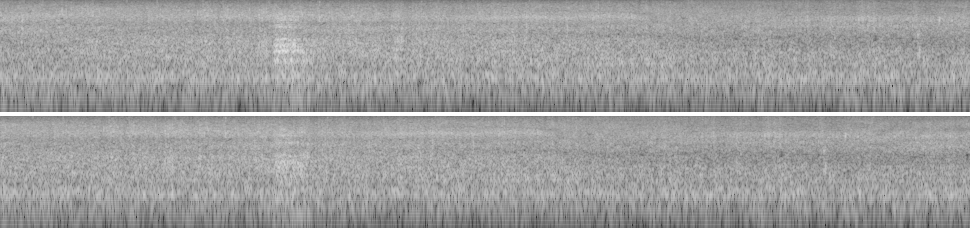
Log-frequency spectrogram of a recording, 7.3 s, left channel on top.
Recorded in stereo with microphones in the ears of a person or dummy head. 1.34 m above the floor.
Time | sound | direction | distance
2.0 | whispering | 15° left (ahead or behind) | 1.1 m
